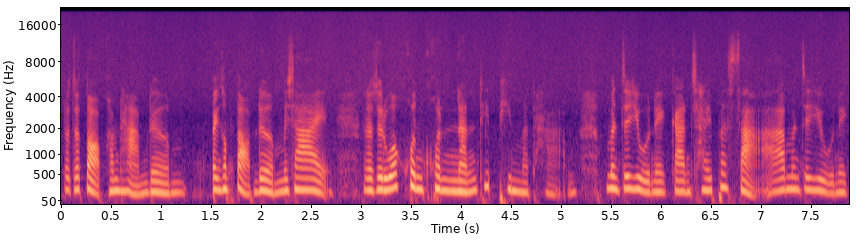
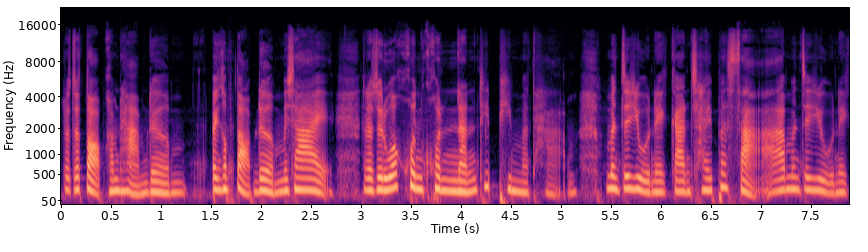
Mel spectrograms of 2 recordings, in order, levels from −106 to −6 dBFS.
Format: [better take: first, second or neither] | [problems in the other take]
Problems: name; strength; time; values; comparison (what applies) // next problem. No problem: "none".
second | hiss; faint; throughout; 20 dB below the speech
